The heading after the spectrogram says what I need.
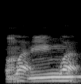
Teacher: شر النفاثات في العقد ومن شر حاسد إذا حسد জি জি, মাশাআল্লাহ, আপনি একটু খেয়াল করতে হবে, ওয়া অ না, ওয়া ওয়া ঠোঁট গোল করে, ওয়া ومن ওয়া।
